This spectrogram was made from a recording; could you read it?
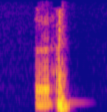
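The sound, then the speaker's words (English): A single loud door slam, preceded by a brief creaking swing and followed by a short ringing decay that fades within about half a second. “Slam the damn door.”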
